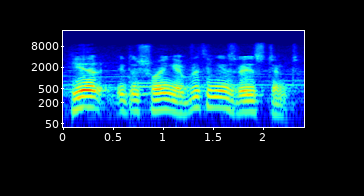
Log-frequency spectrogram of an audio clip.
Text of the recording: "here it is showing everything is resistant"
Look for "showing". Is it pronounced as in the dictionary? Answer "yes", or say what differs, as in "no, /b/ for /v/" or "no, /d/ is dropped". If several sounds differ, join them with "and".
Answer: yes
